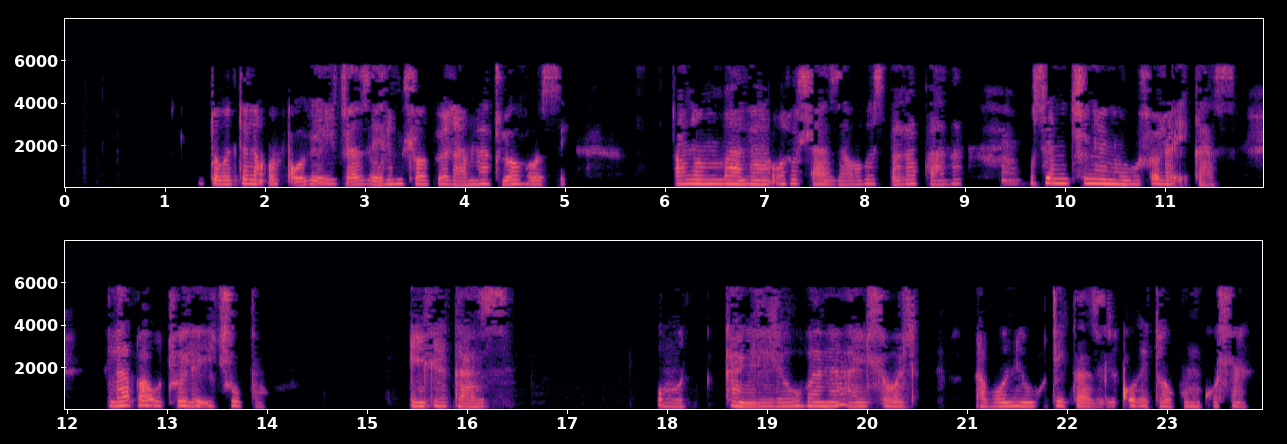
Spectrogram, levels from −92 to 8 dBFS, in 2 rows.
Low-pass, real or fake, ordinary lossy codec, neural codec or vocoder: 7.2 kHz; fake; MP3, 24 kbps; codec, 44.1 kHz, 2.6 kbps, SNAC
